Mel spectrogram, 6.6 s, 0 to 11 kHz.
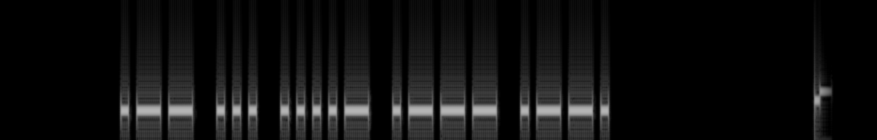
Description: Morse code, heard as a keyed tone, about 20 wpm, 700 Hz. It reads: WS4JP
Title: USA Call Signs - 5 Characters - 4x Character Spacing - 20wpm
